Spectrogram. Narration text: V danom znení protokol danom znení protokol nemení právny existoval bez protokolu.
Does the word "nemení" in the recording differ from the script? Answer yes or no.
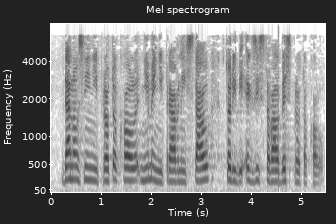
yes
